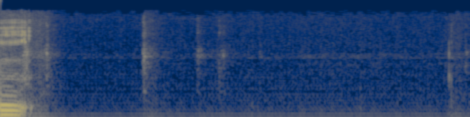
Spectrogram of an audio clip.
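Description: A few faint key clicks of typing on a computer keyboard.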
